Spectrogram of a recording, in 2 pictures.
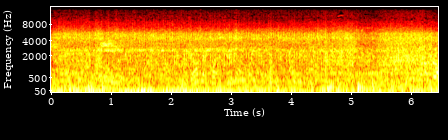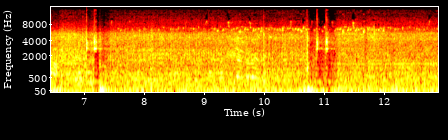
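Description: Street noise of a crowd's indistinct chatter mixed with car engines running close by, with two short bursts of knocks, about seven seconds in and again near eleven seconds.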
